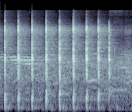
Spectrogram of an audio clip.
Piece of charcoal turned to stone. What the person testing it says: Uling na naging bato, sulit pa rin. Ganun pa rin sila.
